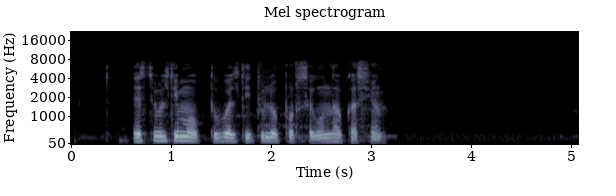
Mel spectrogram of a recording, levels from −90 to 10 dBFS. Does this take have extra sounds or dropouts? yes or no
no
